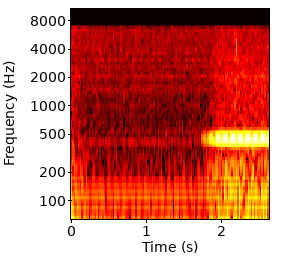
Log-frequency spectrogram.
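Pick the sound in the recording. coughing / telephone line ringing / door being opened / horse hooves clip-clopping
telephone line ringing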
